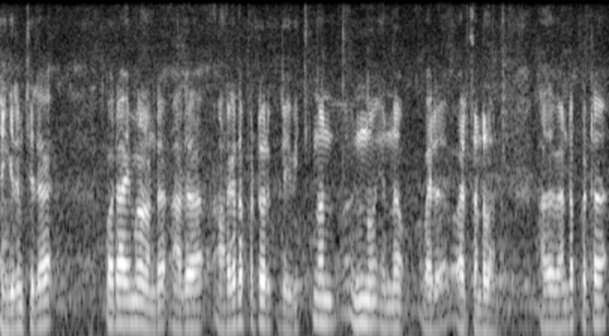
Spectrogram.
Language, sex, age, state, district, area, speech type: Malayalam, male, 60+, Kerala, Idukki, rural, spontaneous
